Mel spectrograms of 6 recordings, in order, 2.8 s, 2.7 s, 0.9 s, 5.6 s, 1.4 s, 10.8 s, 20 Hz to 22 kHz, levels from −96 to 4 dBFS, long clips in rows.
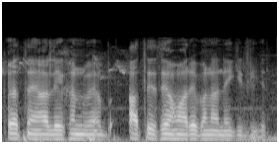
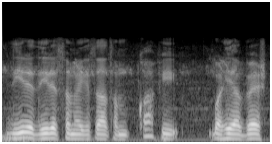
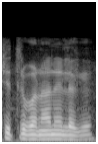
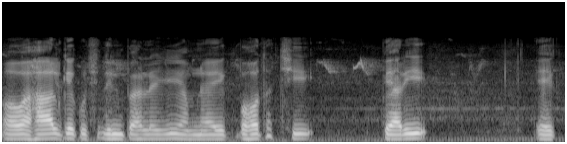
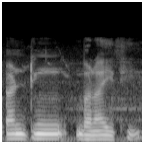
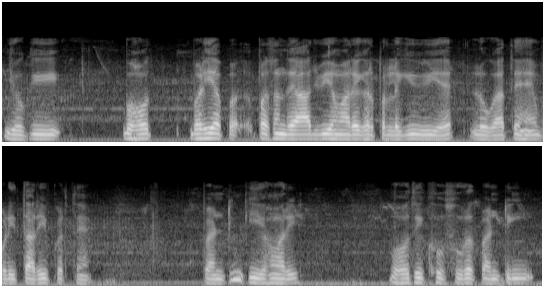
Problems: background sounds at intervals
